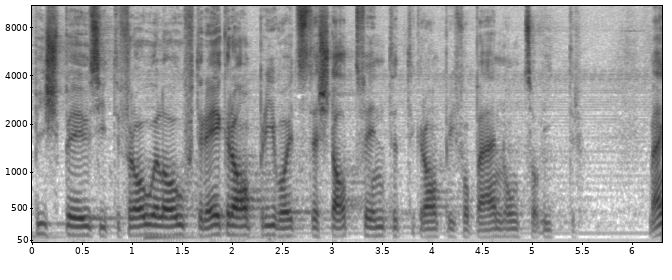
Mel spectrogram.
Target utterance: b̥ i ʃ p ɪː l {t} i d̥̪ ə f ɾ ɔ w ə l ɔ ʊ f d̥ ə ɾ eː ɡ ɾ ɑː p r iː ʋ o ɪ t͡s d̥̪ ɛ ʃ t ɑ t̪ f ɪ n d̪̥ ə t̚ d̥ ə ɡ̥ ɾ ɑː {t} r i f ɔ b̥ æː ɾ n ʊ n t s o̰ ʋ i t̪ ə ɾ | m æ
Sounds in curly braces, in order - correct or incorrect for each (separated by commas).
incorrect, incorrect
